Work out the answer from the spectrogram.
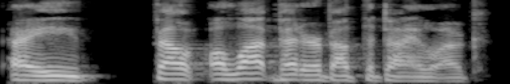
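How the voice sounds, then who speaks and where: A woman's voice: low-pitched, a little fast, a bit bright, no room sound. A woman in casual conversation, talking in a self-deprecating way.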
